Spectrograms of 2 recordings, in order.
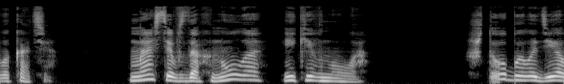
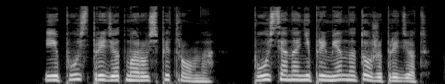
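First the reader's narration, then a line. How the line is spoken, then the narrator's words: Hurried. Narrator (Russian): торопливо сказала Катя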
